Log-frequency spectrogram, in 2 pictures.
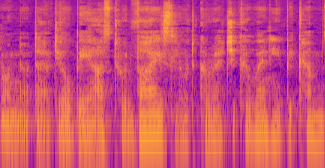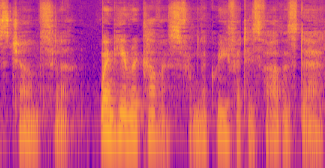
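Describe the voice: Putting on a character voice, a woman speaks low-pitched with vocal fry, a slightly mellow tone, lively intonation and a fairly quick pace.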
